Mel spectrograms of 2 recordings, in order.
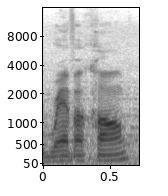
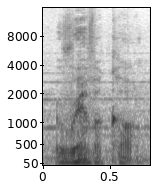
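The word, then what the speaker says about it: Revachol: He pronounces Revocol with a hard K, unlike other people. Serious question time. This man is no innocent. No one is. You said Revocol. I like to pronounce it the hard way. The old way. The Vespertine way.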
